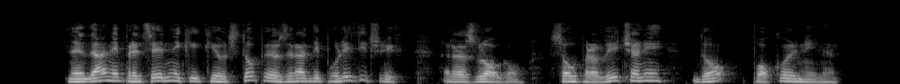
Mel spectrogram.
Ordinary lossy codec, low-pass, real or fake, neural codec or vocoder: none; 7.2 kHz; real; none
